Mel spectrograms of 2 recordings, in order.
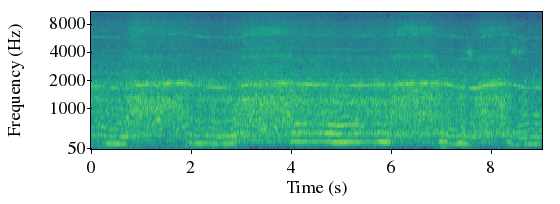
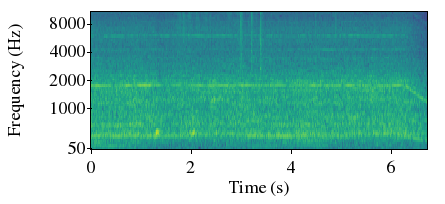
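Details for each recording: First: Simplicity Supralight upright vacuum on level 2: steady drone with a high whistle and short intermittent chirps that are not normal. Leaves accidentally sucked up may be caught in the airflow path. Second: Riccar/Simplicity Supralight commercial upright vacuum on setting 2, the carpet setting with bristles active: steady, high-pitched motor whine with brushroll hum and no rattles or surging; this is the normal sound.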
